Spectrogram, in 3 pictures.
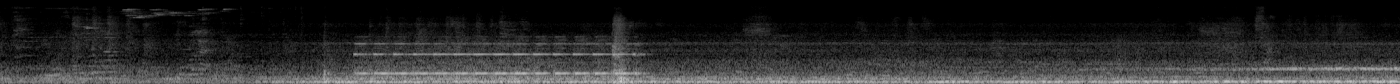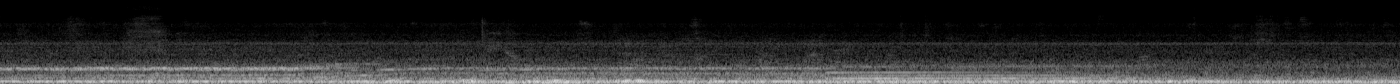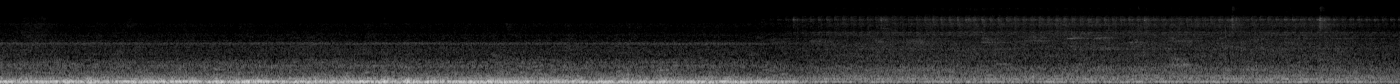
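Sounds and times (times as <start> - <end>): train rumbling: 0.0 - 42.0
train doors shutting knock: 3.2 - 6.6
door-closing warning tone: 3.5 - 6.6
train motor whine: 18.8 - 26.0.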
